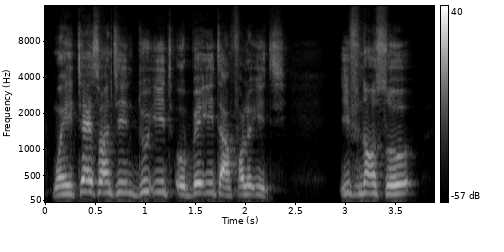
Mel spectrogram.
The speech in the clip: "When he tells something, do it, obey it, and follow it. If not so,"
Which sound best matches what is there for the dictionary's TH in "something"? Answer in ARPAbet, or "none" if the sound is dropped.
T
